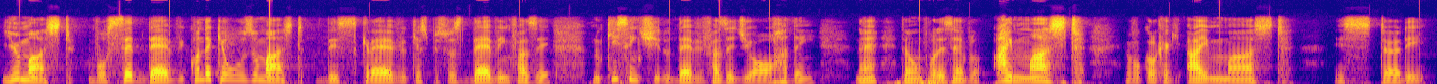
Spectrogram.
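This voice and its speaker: Slow, patient male teacher. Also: medium pitch, muffled recording. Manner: patient, repeats example sentences slowly. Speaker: English teacher. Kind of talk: live class explanation.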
